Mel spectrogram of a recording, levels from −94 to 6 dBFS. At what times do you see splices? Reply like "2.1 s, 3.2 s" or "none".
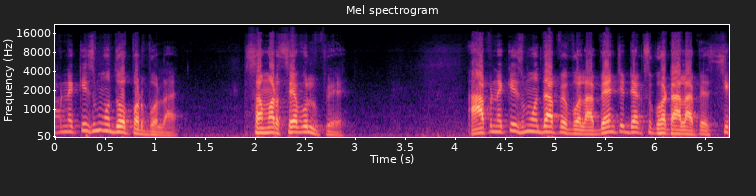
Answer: none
